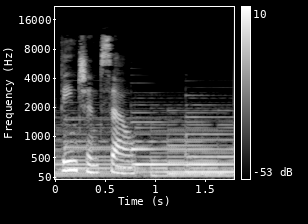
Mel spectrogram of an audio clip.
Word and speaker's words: Vincenzo: Pronunciation, Vincenzo.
